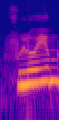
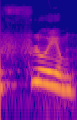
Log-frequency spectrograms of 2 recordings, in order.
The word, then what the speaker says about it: phloem: क्या कंडक्ट करता है आपने कैसे करना है साउंड से जैसे फ्लोम फ्लोम एफ का आ रहा है ना एफ स्पेलिंग तो पी से शुरू होती है लेकिन थोड़ा सा साउंड जब हम बोलते हैं तो फ्लोएम और फूड का भी ऐसे ही आता है तो फ्लोएम कंडक्ट्स फूड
